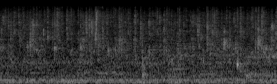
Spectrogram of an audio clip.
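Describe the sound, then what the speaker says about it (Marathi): Heavy monsoon rain pours outside a home, a dense, even hiss of falling water heard close and steady without pause. "हे बघा किती पाऊस पडतो बाहेर"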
